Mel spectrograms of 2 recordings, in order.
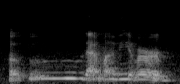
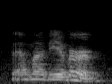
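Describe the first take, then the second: First: Much higher "Oh, ooh" of feigned discovery; playful teacher surprise; mock surprise. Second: Said in the usual way. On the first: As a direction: act delighted to spot a verb.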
